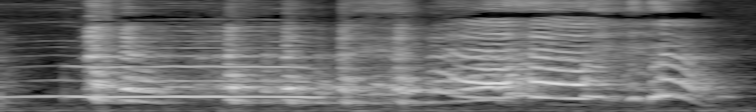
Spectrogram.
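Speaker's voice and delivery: high loud fake wailing; hammed-up blubbering sob. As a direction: blubber like a big sad bear. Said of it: "the bear blubbers on".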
